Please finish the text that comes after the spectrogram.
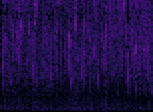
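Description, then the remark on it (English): Water splashes steadily onto soil covering freshly planted seeds, a continuous hissing patter like light rain, even in loudness throughout, with no voices. “Next, they need some water.”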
